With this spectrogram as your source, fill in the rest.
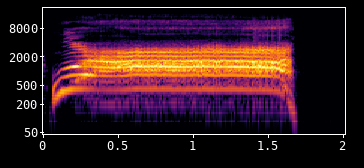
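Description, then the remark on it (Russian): A singer bellows a single loud, sustained note held for about a second and a half, strained and bright, rising at the start and cut off abruptly, with no other voices or sounds around it. “прорал ноту, Класс.”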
